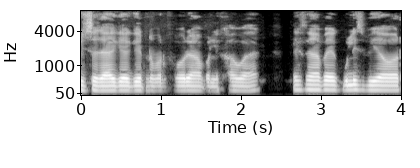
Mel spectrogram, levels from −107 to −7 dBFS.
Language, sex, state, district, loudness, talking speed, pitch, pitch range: Hindi, male, Bihar, Araria, -15 LUFS, 300 wpm, 115 Hz, 115-125 Hz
